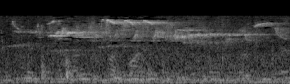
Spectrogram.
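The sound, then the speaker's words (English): Birds chirp steadily for the whole stretch, a chorus of high, thin tweets and trills layered over a soft, low ambient hum with no talking. “I'm not talking about the birds chirping.”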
